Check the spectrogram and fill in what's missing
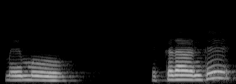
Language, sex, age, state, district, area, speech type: Telugu, female, 30-45, Telangana, Jagtial, rural, spontaneous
